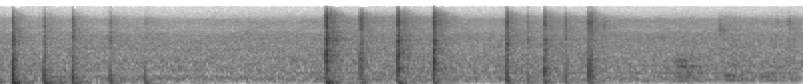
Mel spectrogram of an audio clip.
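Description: Irregular sharp taps and clicks against a window pane, in two quick runs: several in the first second, then another run from about a second and a half in to about three seconds.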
